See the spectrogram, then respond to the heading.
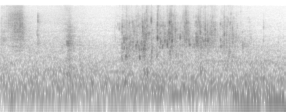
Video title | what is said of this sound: Ancel Battery Tester | if you hear sloshing it's the regular old-school batteries if you don't hear that then it's probably the newer generation batteries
